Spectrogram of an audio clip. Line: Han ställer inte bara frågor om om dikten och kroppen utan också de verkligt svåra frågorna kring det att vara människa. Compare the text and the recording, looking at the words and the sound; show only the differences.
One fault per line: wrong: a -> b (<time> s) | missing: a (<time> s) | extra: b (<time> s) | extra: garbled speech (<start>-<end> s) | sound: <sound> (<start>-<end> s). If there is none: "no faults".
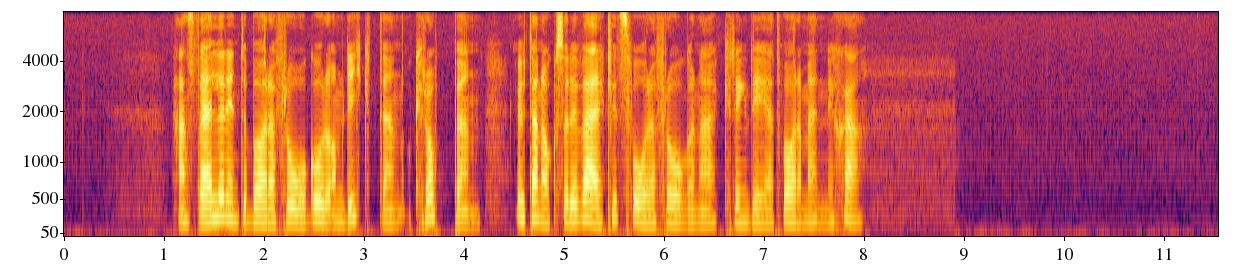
missing: om (2.8 s)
